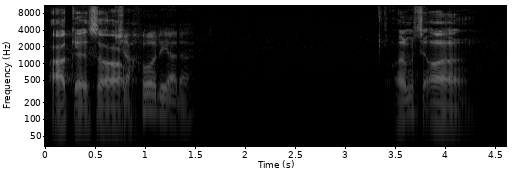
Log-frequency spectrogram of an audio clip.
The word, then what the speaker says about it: Jehoiada: These things did Benaiah, the son of Jehoiada, and had the name among the 3 mighties.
